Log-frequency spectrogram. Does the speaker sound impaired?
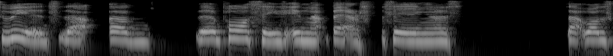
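Yes: Down syndrome.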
